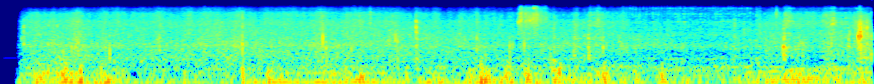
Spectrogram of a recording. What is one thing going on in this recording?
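Bicycle tyres roll and bump over a grassy dirt path.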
